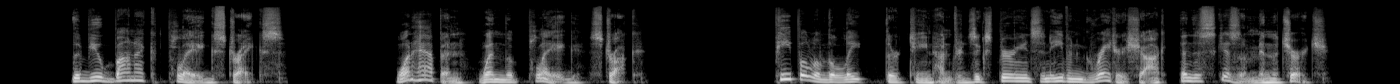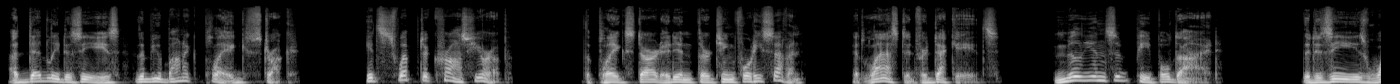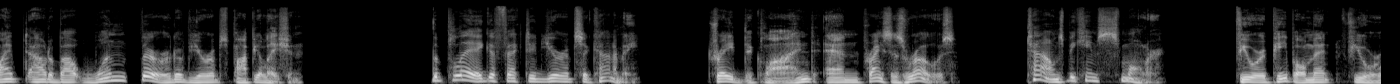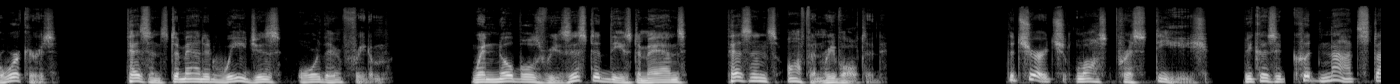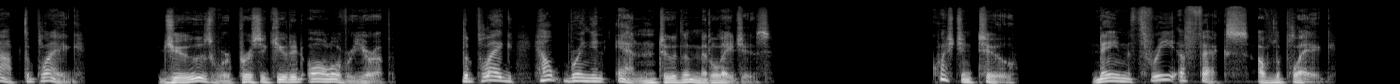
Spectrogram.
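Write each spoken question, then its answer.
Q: Name three effects of the plague.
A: Millions died (about one-third of Europe's population); trade declined and prices rose; peasants revolted; the church lost prestige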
